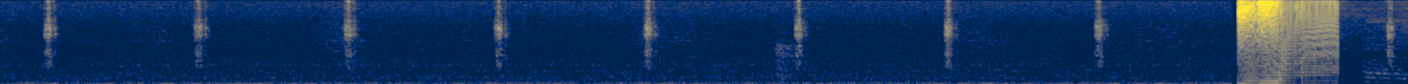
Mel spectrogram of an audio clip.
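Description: A clock ticking about once a second over a low steady hum. Near the end a loud, harsh buzz lasts about half a second and cuts off suddenly.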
